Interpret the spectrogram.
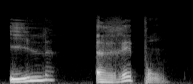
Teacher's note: Il répond. So, final D is not pronounced. You only have this on nasal sound at the end.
